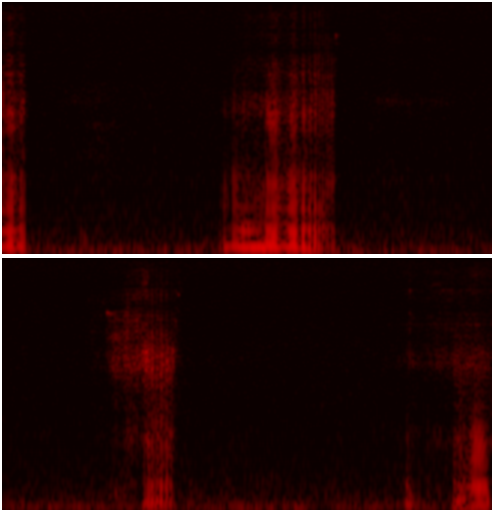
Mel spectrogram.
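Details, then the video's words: A young male blue British Shorthair cat snores in slow, rasping bursts, each breath a rough, rumbling rattle. "British Shorthair Blue. Snoring."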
